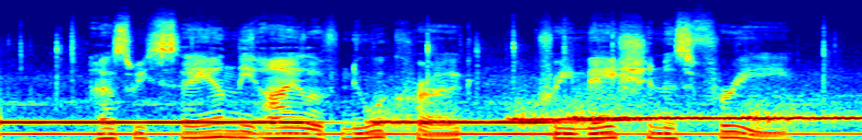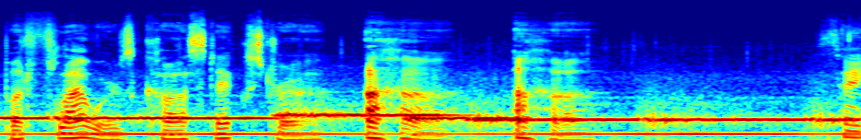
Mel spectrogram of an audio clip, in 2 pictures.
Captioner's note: defiant laugh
